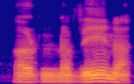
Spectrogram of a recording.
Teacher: The second n now is not retroflex, because the retroflexing has already happened once, and you only do it once.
